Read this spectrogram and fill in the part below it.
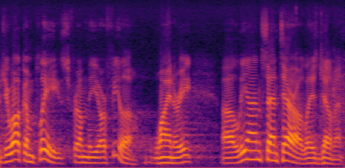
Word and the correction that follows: Santoro: Santoro. Santoro, Italian. I got your name wrong.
